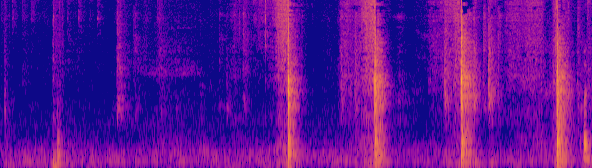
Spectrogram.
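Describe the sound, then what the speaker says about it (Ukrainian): A knife chopping cabbage by hand on a board in a hotel room, four or five sharp, separate cuts that grow more regular and louder toward the end, close by with no talking. "Коротше, це не шатківниця, буду різати вручну"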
